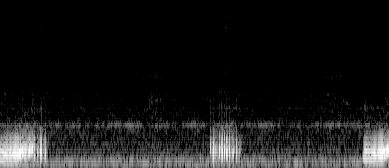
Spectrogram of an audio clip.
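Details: Short, low, flapping, buzzy sputtering snores every few seconds from a sleeping cat, likened to farts; harmless snoring.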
